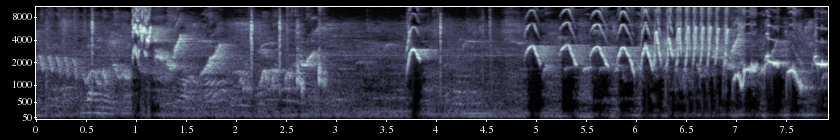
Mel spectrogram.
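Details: White-rumped shama singing as a lure to rile up other birds: varied rich whistles and slurred phrases, then a loud run of repeated swooping high notes that ends in sharp chirps.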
